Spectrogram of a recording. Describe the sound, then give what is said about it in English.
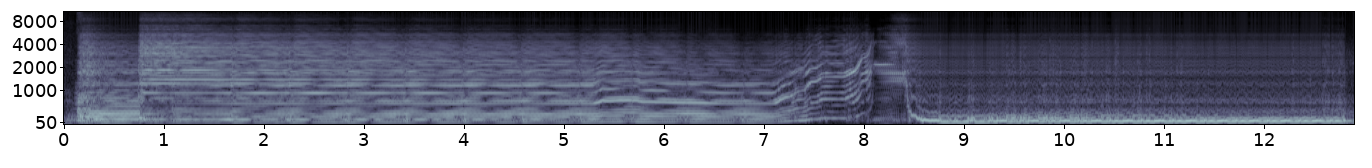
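Electric guitar noises through an MXR Carbon Copy delay pedal: loud, distorted sustained tones with wavering pitch, a sharp upward swoop that plunges back down near the end, then a lower buzzing drone. “I go into an MXR carbon copy delay that I just goof around with it with different noises and stuff. Yeah. Like you might hit something like.”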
